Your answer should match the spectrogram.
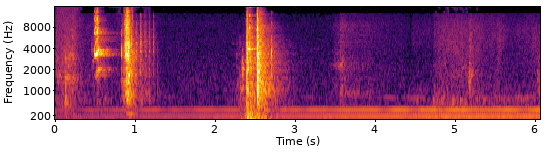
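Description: Two sharp clicks in the first second, then a heavy thud about two and a half seconds in, over a steady low drone that slowly grows louder.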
